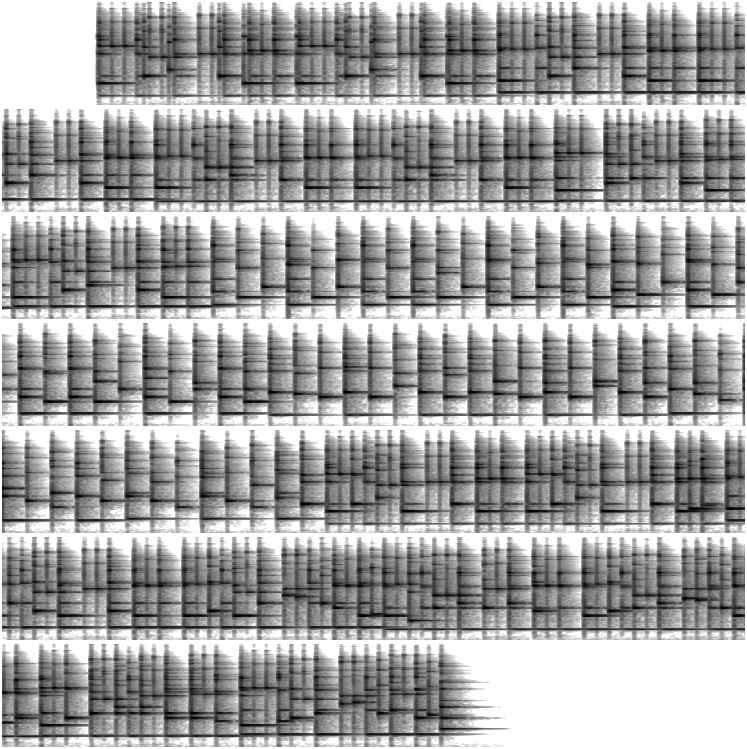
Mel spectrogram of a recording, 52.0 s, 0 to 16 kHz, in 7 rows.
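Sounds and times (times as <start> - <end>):
woodpecker percussion: 1.0 - 49.5.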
